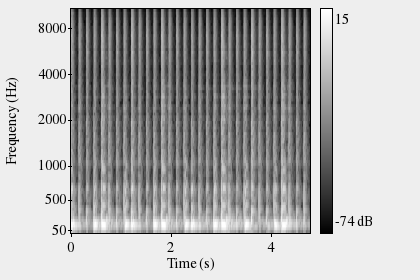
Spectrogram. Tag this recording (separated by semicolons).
processed; drum-loop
